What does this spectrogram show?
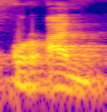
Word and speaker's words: Quran: Iyung Quran na sinasabi the proper pronunciation is Quran.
